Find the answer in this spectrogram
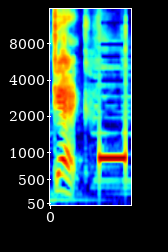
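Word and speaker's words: gấc: This is gag. Whoops. It's pronounced as...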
